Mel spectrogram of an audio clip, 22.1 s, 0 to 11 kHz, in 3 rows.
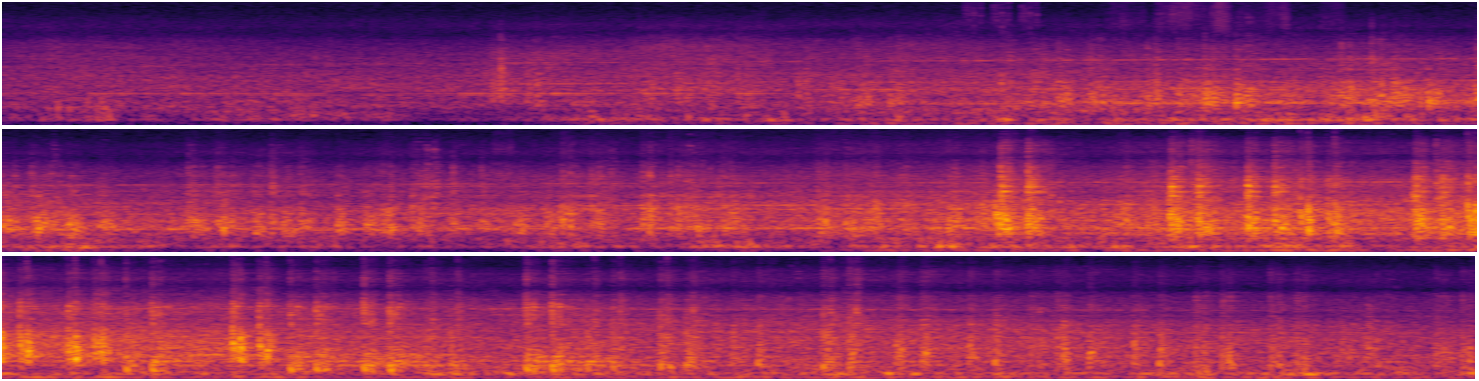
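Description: Ohmi Railway 300 series electric train pulling away and passing, a faint rising whine as it gathers speed in the first several seconds. Its wheels clatter over rail joints in a clickety-clack rhythm that is loudest around the middle, then fades.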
